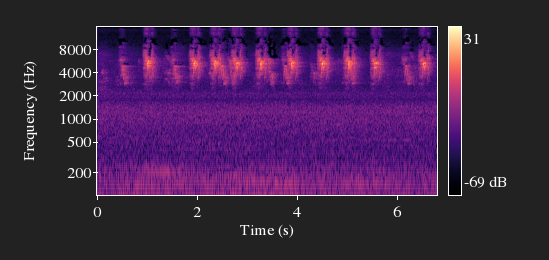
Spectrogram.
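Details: Sunrise song of house sparrows: a busy series of quick, bright chirps, nearly two a second and slightly irregular, over steady low-pitched background noise.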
